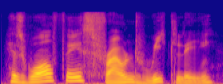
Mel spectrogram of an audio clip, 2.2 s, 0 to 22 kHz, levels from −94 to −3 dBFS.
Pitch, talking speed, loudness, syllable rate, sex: 120 Hz, 105 wpm, -17 LUFS, 3.8 syllables/s, male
